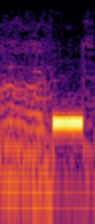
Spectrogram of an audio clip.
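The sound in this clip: A single steady electronic telephone tone sounds as a call is connected on a radio call-in line. It rises abruptly after a faint low murmur, holds evenly for about a third of a second, then cuts off.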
